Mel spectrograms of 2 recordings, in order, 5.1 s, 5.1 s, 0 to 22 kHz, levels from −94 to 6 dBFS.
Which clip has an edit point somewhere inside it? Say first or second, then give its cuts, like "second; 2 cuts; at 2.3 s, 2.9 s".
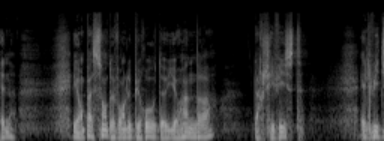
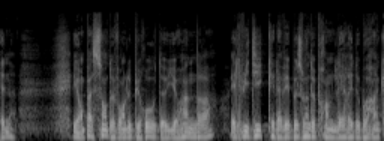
second; 1 cut; at 3.0 s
